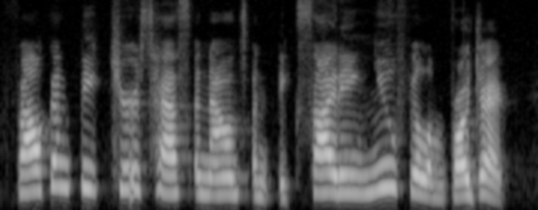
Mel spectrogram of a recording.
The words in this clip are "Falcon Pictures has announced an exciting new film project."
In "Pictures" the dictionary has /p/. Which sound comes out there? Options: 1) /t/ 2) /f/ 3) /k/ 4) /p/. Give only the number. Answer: 2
